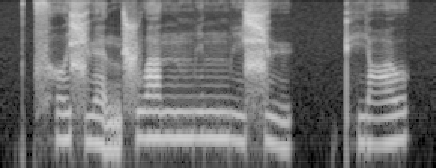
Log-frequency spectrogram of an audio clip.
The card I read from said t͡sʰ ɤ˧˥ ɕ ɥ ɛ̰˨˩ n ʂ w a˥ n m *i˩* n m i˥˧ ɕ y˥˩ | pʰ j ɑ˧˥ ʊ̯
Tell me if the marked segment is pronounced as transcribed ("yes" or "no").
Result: no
